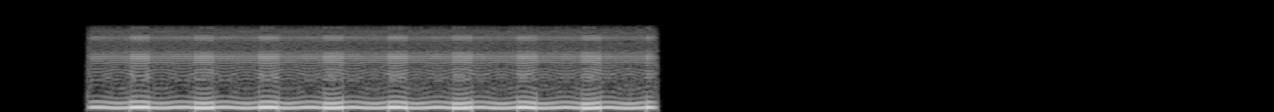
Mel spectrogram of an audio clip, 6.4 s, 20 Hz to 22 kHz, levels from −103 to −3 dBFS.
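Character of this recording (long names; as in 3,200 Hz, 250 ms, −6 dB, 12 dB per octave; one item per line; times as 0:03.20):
a buzz of ramps at a fixed pitch in blocks of 16 samples
chopped level 3.1 Hz, depth 60%, duty 30%
a quantiser's noise floor 8 bits, dither none
Ogg Vorbis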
